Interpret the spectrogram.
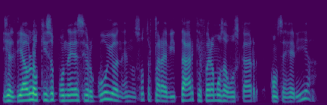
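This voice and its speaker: Earnest man preaching, halting restarts. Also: fairly high pitch, steady tone, no room sound. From United States. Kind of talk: testimony sermon. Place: church. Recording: dull, dry livestream audio.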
